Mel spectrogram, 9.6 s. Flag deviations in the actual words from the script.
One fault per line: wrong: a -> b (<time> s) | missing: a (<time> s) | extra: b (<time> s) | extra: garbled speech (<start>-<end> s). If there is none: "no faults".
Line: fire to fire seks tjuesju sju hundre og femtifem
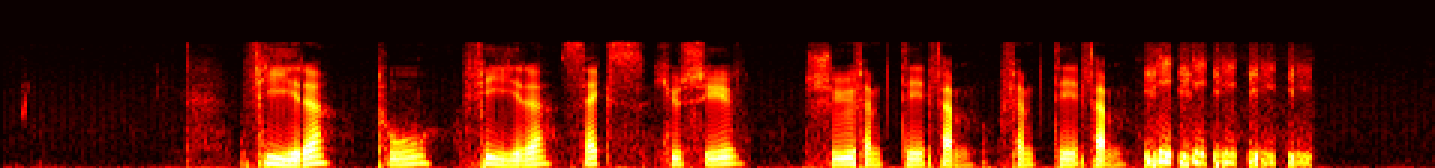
wrong: hundre -> femtifem (5.7 s)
